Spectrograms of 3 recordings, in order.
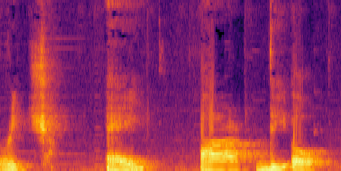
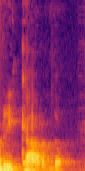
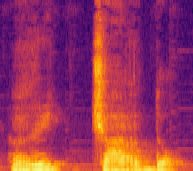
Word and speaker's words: Ricciardo: so daniel ricardo ricardo it's spelled r i c c double c i so rich a r d o so it's called richardo no ricardo deno ricciardo ricciardo you want to say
